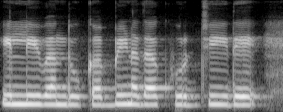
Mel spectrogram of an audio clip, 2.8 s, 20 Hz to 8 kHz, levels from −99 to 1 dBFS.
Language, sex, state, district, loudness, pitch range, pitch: Kannada, female, Karnataka, Bidar, -14 LUFS, 220-235 Hz, 225 Hz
